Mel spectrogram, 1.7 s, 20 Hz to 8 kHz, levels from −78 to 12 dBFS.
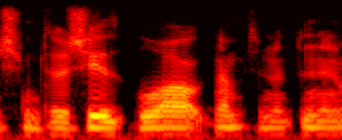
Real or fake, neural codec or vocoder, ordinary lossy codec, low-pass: fake; autoencoder, 22.05 kHz, a latent of 192 numbers a frame, VITS, trained on many speakers; Opus, 24 kbps; 7.2 kHz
